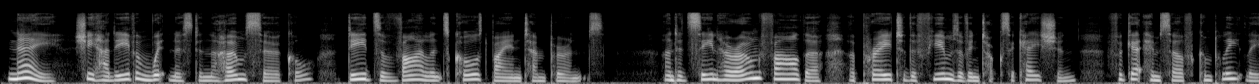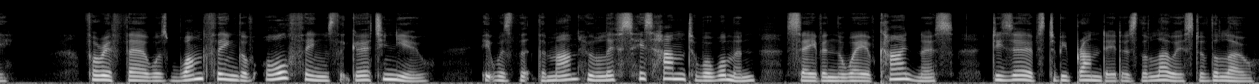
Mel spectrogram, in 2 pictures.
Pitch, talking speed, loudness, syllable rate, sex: 195 Hz, 170 wpm, -17 LUFS, 4.7 syllables/s, female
